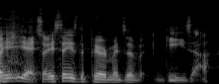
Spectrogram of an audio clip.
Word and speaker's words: Giza: Sorry, is it pronounced any other way? Can it be? Can like geyser or Giboo? – No, it's what? – It's just Giza. – I think it's Giza. Yeah. – Giboo. No, it's pronounced Giza.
